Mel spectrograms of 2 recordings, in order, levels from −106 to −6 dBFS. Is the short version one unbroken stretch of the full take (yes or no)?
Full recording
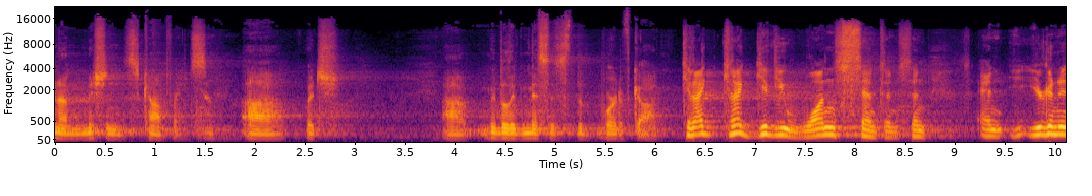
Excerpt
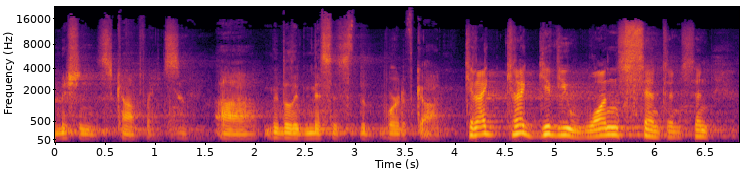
no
